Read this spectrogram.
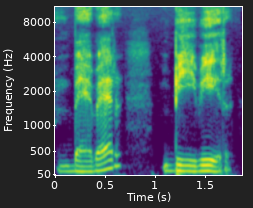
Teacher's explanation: La primera es bilabial, beber, y la segunda es lo que se llama aproximante. Mis labios se aproximan, pero no llegan a tocarse.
